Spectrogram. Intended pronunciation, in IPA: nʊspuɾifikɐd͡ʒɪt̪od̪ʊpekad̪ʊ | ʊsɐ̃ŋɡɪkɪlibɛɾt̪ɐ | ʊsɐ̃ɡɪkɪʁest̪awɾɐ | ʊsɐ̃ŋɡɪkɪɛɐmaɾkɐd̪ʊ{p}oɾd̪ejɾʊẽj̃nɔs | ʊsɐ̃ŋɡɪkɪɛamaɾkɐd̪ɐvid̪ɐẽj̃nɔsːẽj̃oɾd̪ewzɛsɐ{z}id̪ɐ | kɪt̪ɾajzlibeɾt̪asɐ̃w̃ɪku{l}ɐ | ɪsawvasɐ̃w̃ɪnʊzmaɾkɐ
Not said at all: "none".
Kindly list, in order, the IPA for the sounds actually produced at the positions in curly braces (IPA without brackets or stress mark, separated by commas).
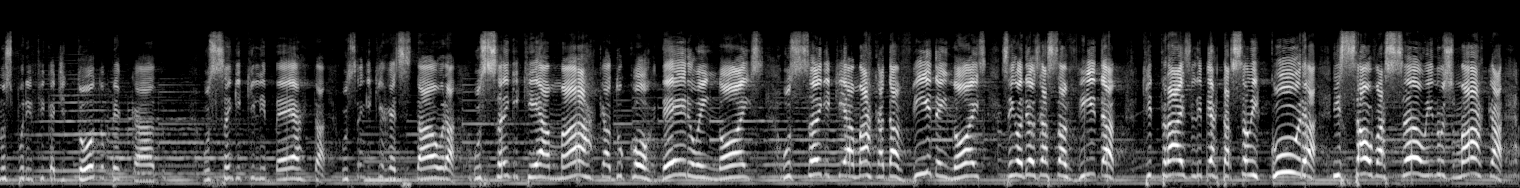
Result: k, v, ɾ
